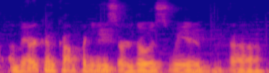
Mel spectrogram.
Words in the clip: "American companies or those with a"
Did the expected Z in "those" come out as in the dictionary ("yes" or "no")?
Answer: yes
